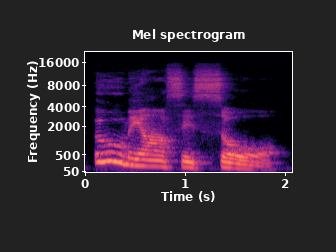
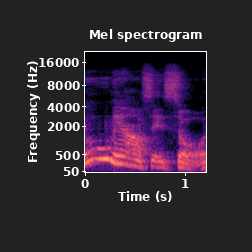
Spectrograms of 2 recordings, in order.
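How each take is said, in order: First: Drawn-out, slow moan; loud complaint. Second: A touch louder mock moan; lightly voiced husband moaning; imitating husband. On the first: Retold or imitated. Wife imitating husband leaving caravan, slow loud moan. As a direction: moan it slowly like a sore husband. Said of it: "says quite loudly". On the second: Wife retelling husband's complaint, mild mock moan. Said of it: "So he goes out the caravan saying".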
